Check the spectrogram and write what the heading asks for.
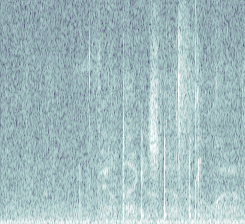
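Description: Faint whispering in the second half, a few short breathy syllables over an otherwise near-silent background.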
